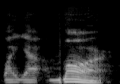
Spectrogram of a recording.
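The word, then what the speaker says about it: ויאמר: Most Hebrew words have the stress on the final syllable. So it's almost like you'd be practicing. Well, when they say stress on that final syllable, it's almost like Waya Amar. So it's just sometimes you putting that more emphasis on that last syllable, which is the mar.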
